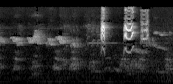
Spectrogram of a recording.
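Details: Female coleiro (double-collared seedeater) calling to stir up males. Three sharp, high chips come close together near the end, after a stretch of soft, thin, high whistled phrases in the background.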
